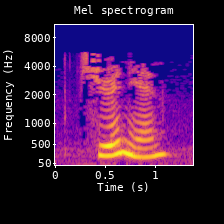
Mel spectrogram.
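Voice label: "学年", Mandarin Chinese; chinese-flashcards; hsk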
